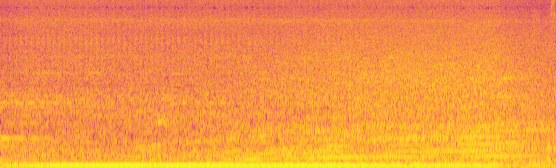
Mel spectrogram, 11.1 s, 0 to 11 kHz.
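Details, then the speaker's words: BMW E90 with bad electric water pump, just after start-up: loud steady rushing roar over the idle, fan tone climbing as the radiator cooling fan goes straight to full speed. "fan pretty much kicks on to max right away. So we're gonna fix that."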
